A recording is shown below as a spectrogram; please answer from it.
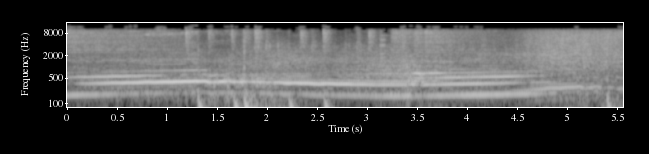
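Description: A Ferrari F430 sports car engine (490 horsepower) climbs through the revs, drops briefly on a gear change, then pulls hard again with a rising, loud whine.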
